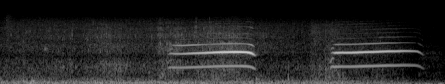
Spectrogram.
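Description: Intro sound effects: a steady wash of water-like noise, then two long pitched calls, each just under a second and dropping in pitch at the very end. The first call is the louder.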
